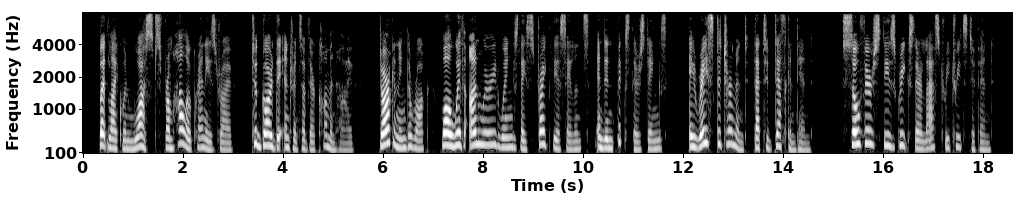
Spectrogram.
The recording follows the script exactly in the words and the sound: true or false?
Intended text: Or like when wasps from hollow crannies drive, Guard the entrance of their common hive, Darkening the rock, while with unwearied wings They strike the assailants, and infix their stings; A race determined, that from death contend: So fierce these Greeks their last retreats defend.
false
